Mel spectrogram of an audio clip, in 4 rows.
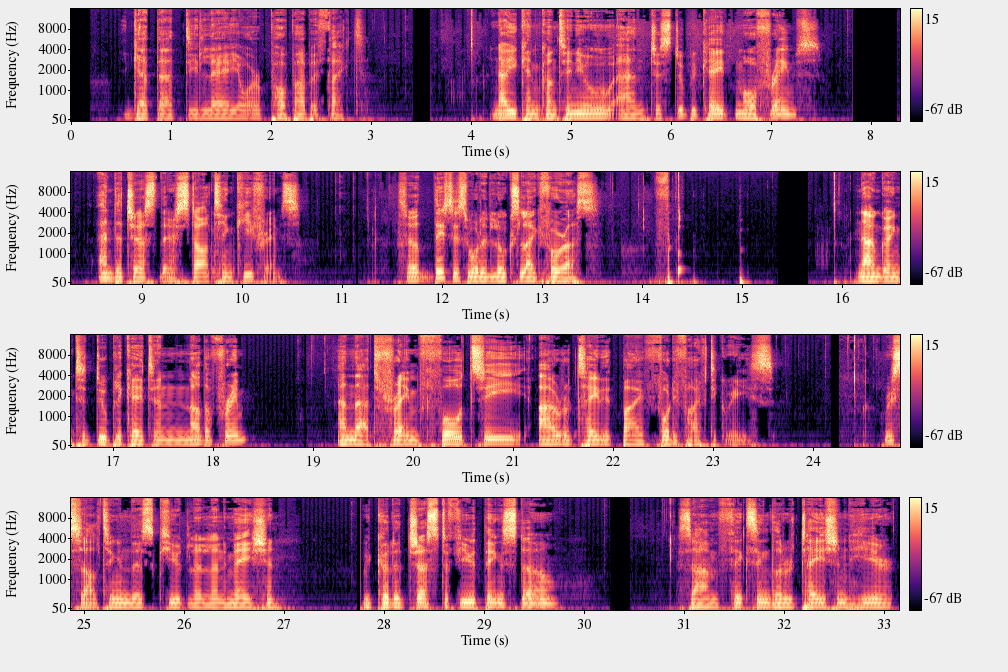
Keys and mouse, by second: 1.5 alt+a, 2.5 alt+a, 4.3 shift+d, 5.5 g, 6.7 click, 7.0 alt+a, 7.8 alt+a, 9.1 shift+d, 10.2 g, 11.6 alt+a, 15.5 alt+a, 19.2 r, 19.7 r, 20.8 r, 22.5 i, 23.9 alt+a, 25.8 alt+a, 26.6 alt+a, 28.2 alt+a, 31.8 n.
